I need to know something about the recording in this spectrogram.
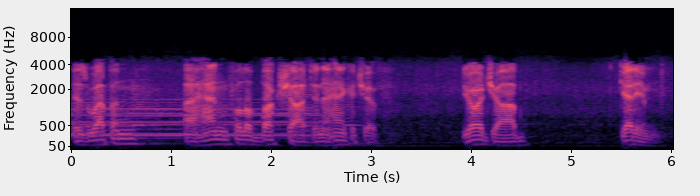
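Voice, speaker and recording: A man announcing an old-time radio show in grave, measured, formal scripted narration. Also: rumbling low, muffled recording. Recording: band-limited old radio recording, loud music.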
